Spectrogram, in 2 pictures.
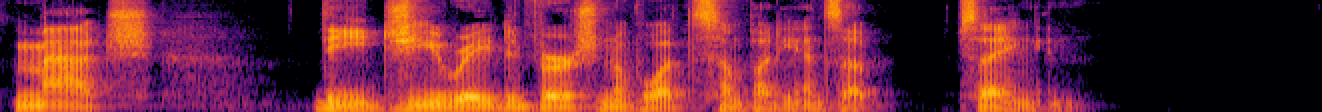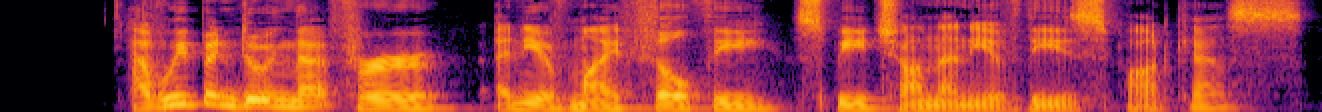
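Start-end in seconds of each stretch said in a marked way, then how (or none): none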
